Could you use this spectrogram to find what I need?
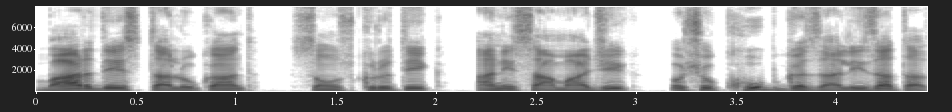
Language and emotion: Goan Konkani, neutral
